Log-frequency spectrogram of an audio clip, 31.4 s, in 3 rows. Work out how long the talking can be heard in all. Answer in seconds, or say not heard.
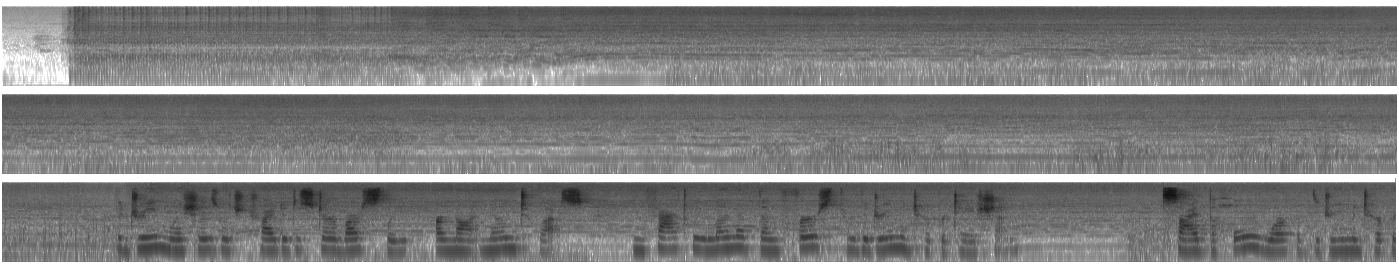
9 s.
